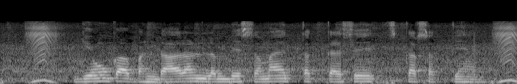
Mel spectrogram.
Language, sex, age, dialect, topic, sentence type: Hindi, male, 25-30, Kanauji Braj Bhasha, agriculture, question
